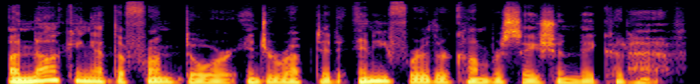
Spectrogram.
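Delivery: plain reading voice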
